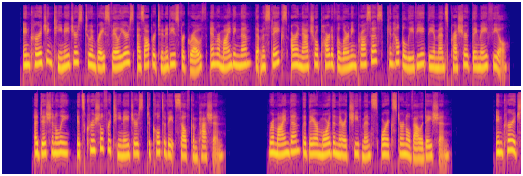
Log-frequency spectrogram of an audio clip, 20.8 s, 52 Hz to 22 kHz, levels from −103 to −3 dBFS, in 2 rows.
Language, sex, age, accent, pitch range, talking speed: English, female, 20-39, American, 200-250 Hz, 150 wpm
